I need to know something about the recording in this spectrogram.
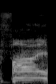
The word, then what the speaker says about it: phi: indicated by a Greek letter phi or phi. I think you can pronounce it both ways.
